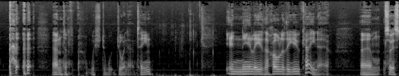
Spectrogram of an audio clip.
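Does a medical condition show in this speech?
No.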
